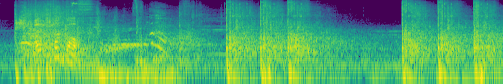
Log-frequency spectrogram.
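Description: Bursts of gunfire aimed at enemies in Control, sharp and loud, arriving in clusters with short gaps, while a person talks underneath the shots.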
